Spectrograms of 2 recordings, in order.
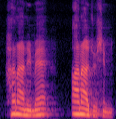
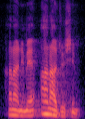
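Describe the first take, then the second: First: 안아주심 drawn out and stressed, louder; emphatic phrase. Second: 안아주심 stressed with a falling close; model phrase. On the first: Pastor leading the congregation, stressing 안아주심. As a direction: lead the phrase slowly, leaning on 안아주심. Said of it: "다 같이요". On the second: Pastor modelling the phrase for repetition, firm fall. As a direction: say it for them to repeat, 안아주심 firm. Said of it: "자, 따라합니다". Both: Shown as a demonstration.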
